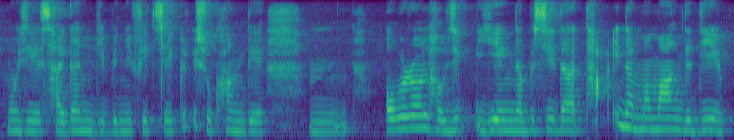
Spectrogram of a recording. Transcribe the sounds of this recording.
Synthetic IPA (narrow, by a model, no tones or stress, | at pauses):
mojs̬esajɡanɡibenipʰit̚sekɾisukʰaŋde | obʱɐɾolɦɐwzik̚jeŋnɐbɐsidɐtʰajnɐmɐmaŋdɐdi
